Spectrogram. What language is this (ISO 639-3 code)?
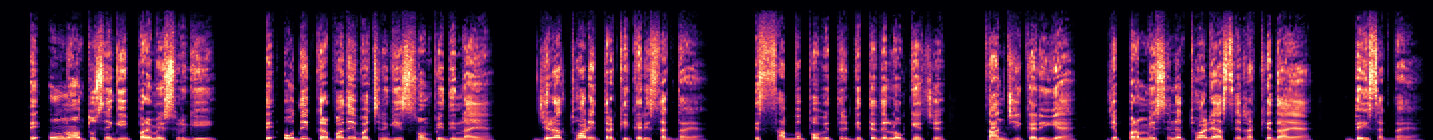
doi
